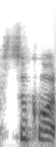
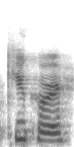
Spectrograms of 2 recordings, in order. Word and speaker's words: Cukor: George Cukor, or Cukor, as his name is often pronounced, was a great Hollywood director who descended actually from a family of Hungarian origins.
